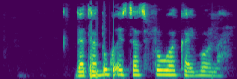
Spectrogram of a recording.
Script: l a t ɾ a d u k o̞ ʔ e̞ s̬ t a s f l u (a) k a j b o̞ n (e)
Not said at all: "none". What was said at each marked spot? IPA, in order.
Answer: a, a

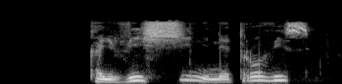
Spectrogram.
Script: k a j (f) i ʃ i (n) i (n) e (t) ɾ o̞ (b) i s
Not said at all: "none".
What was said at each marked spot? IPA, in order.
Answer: v, n, n, t, v

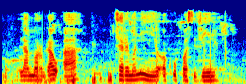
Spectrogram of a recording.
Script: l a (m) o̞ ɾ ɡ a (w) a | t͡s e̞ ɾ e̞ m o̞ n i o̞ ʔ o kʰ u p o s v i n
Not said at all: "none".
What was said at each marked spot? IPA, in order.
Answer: m, w

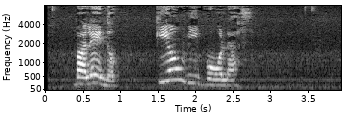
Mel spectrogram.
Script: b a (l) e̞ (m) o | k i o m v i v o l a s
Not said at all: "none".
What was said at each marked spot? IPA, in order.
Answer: l, n

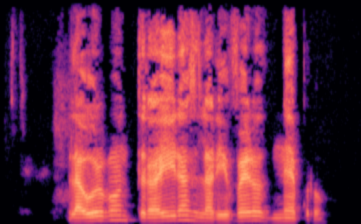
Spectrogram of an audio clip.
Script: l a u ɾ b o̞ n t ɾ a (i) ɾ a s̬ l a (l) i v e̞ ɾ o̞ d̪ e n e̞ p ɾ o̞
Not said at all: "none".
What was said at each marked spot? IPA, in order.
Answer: i, ɾ

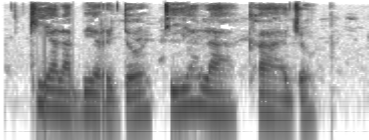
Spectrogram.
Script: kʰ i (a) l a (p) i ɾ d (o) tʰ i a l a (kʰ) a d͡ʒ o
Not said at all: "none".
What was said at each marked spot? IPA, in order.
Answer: a, b, o, kʰ

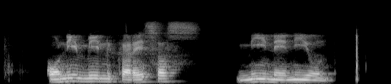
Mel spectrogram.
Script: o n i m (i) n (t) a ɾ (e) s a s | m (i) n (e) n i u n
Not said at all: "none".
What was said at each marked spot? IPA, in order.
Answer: i, k, e, i, e

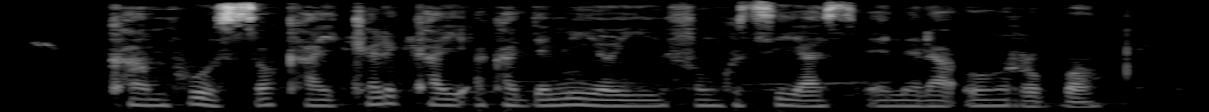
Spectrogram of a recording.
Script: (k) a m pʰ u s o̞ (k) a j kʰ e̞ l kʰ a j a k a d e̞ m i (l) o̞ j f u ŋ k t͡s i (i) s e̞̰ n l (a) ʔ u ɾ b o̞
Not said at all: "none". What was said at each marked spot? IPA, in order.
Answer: kʰ, kʰ, none, a, a

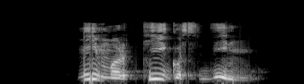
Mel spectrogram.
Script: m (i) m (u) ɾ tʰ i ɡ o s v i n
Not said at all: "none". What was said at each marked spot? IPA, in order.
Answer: i, o

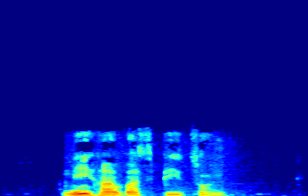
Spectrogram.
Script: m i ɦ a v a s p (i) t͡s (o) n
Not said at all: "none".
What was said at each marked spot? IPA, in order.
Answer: i, o

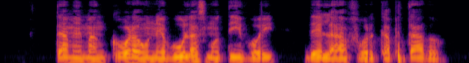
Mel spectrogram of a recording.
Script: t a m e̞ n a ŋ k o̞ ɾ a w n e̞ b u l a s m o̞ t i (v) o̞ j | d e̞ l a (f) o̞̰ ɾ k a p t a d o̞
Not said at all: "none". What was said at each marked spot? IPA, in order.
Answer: v, f

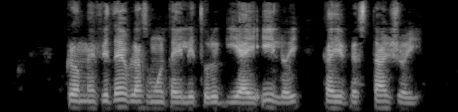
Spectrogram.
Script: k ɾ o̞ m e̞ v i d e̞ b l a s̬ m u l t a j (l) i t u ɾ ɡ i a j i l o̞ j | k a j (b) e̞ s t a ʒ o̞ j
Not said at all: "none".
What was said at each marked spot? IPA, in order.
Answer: l, v

